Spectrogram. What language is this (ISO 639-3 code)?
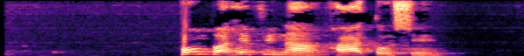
rof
